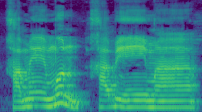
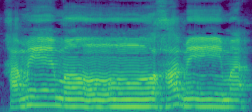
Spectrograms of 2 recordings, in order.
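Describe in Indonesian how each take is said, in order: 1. Bunyi n diucapkan dengan jelas. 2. Bunyi n tidak diucapkan dengan jelas. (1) "harus jelas" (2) "tidak boleh dibacanya"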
